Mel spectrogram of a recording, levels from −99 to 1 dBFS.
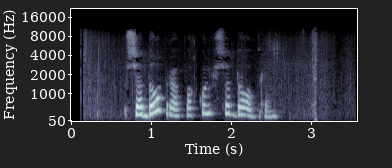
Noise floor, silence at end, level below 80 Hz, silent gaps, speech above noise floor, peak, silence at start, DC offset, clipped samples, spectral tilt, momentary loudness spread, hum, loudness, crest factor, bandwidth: -61 dBFS; 0.5 s; -68 dBFS; none; 38 dB; -2 dBFS; 0.7 s; under 0.1%; under 0.1%; -6 dB/octave; 19 LU; none; -22 LUFS; 22 dB; 10 kHz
